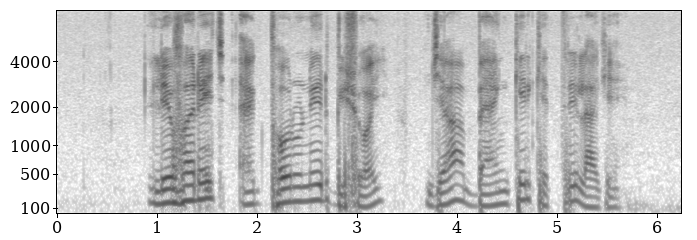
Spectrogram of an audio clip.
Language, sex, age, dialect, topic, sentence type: Bengali, male, 25-30, Standard Colloquial, banking, statement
